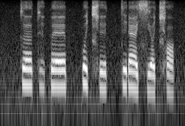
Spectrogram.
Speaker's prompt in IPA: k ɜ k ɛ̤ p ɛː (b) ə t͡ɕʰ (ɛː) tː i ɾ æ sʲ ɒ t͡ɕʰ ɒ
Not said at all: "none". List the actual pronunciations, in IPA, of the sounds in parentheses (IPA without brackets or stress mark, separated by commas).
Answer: pː, ɪː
